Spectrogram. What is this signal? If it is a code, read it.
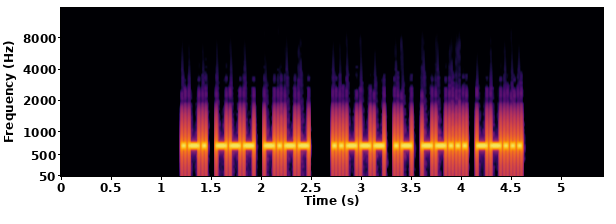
Morse code, heard as a keyed tone, about 34 wpm, 700 Hz. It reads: ROY 2A77
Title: CWT Exchange 35wpm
